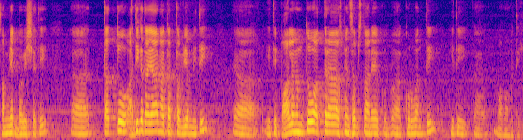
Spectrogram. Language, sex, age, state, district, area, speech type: Sanskrit, male, 60+, Andhra Pradesh, Visakhapatnam, urban, spontaneous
